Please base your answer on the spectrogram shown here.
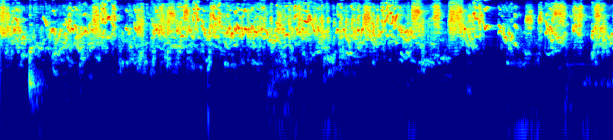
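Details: Chirping from a colourful breeding pair of budgerigars: rapid high warbles and tweets, thick at first, then breaking into short choppy bursts with gaps toward the end.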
